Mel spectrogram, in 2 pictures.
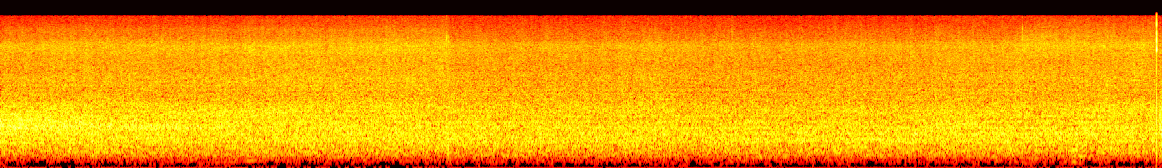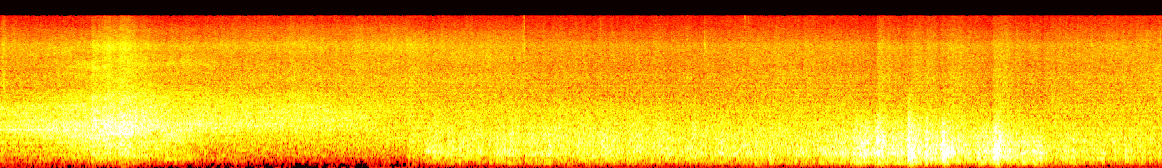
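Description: Thunderstorm: a steady hiss, then about halfway through a sudden clap of thunder that swells into a rumble and dies away over several seconds. A second, rougher rumble comes near the end.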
